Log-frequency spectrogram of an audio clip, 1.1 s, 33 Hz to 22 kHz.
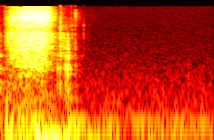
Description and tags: Window cleaner spray sound. 2 similar sounds and different spray bottle sounds are available in the same sound pack.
